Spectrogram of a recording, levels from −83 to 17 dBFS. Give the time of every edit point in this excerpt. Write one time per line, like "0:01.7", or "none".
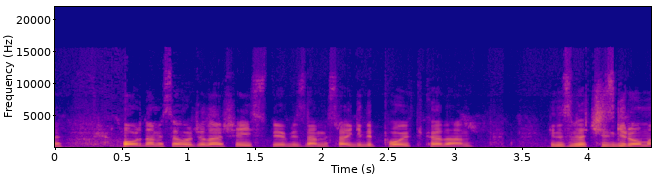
0:03.4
